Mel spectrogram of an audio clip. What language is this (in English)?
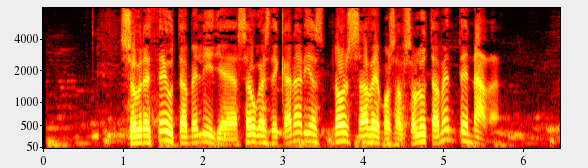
Galician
